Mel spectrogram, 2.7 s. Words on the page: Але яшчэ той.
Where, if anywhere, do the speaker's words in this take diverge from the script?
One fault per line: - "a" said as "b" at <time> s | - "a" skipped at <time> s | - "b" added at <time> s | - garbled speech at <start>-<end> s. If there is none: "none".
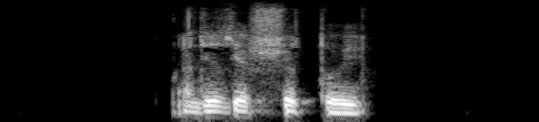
none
